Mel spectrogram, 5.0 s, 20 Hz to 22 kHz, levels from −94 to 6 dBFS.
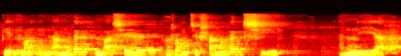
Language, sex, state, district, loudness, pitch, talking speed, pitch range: Mizo, male, Mizoram, Aizawl, -13 LUFS, 140 Hz, 155 wpm, 135-155 Hz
